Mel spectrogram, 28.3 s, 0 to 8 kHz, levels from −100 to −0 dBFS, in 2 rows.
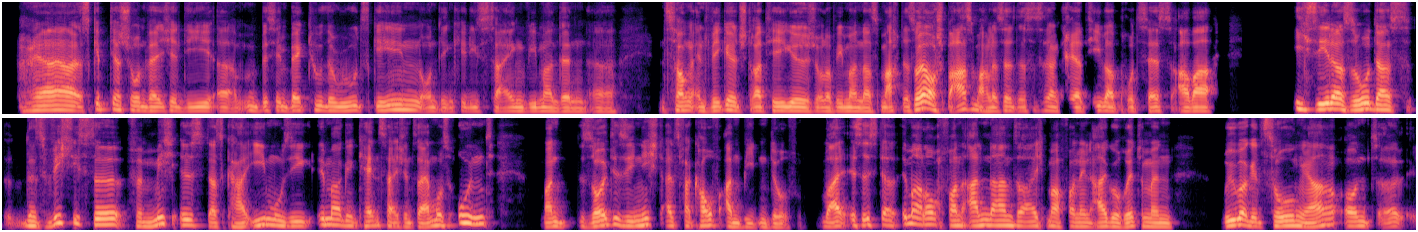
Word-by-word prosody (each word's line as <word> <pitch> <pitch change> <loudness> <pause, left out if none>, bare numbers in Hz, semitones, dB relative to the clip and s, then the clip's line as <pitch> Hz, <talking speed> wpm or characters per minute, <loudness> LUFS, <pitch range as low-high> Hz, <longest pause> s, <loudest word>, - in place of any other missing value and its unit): Ja, 100 +2 -7
ja, 120 0 +5
es 100 - -2
gibt 135 +3 -6
ja 130 - +1
schon 115 -4 -2
welche, 100 +1 -1
die, 100 +2 -1
äh, 100 -1 -5
'n 110 -3 -7
bisschen 105 -1 -5
back 110 -1 -1
to 120 - -4
the 110 -1 -2
roots 105 +2 -1
gehen 125 +2 0
und 95 0 -6
den 90 -2 -7
Kiddies 95 -1 -9
zeigen, 95 -1 -4
wie 95 0 -3
man 95 -2 -2
denn, 85 -1 -3
äh, 85 -2 -9 0.4
'n - - -17
Song 115 0 +1
entwickelt 105 +3 -1
strategisch 100 -1 +1
oder 95 -1 -3
wie 95 - -2
man 95 -1 0
das 90 -2 -3
macht. - - -1
Das - - -4
soll - - +7
ja - - +9
auch - - +6
Spaß 145 -1 0
machen, 90 -7 -1
das 95 - -3
ist 105 -3 -2
das 95 +1 -8
ist 105 0 -14
ja 110 - -2
'n 100 - -4
kreativer 100 +1 -2
Prozess, 100 +1 -5
aber 95 0 +2 0.8
ich 140 -4 +1
sehe 140 +2 +7
das 145 -4 +7
so, 130 +6 +5
das 125 -5 +2
das 125 -4 -3
Wichtigste 160 -5 +2
für 115 - -5
mich 145 +13 0
ist, 140 -2 -1
dass 105 0 -3
KI 110 +7 -1
Musik 120 -6 -1
immer 155 -1 +1
gekennzeichnet 120 -4 -3
sein 100 +5 +1
muss 135 -2 0
und 180 +3 +3 0.5
man 105 0 -2
sollte 140 - +2
sie 125 -3 -1
nicht 150 +5 -1
als 125 -1 -3
Verkauf 130 +2 -1
anbieten 100 -2 -2
dürfen. 90 -1 -6 0.2
Weil - - +1
es 140 -2 -3
ist 140 -1 -1
ja 145 - -1
immer 180 -2 +2
noch 155 -1 0
von 135 -1 +1
anderen, 135 +2 +2
sage 120 -1 -1
ich - - -8
mal, 120 -2 +1
von 110 +1 -4
den 110 -1 -1
Algorithmen 105 -1 0 0.5
rüber 140 +4 +6
gezogen, 120 +3 +2
ja? 105 +2 +4
Und, 120 -6 -1
äh, - - -4
115 Hz, 195 wpm, -23 LUFS, 100-130 Hz, 0.8 s, ja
